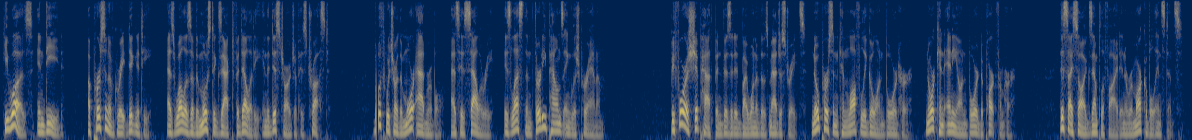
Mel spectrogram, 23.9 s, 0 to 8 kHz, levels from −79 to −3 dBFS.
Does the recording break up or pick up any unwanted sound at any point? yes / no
yes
